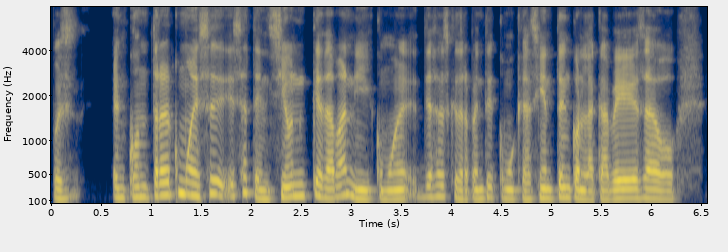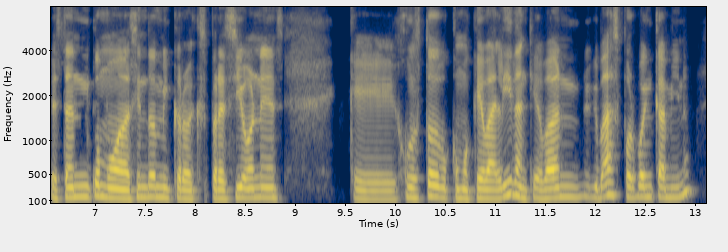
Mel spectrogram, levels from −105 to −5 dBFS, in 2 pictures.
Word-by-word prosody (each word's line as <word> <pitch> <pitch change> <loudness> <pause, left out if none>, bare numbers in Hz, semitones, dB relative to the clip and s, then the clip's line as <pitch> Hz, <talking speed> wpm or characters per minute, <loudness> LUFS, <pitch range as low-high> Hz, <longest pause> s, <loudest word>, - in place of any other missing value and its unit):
pues, 135 0 -4 0.3
encontrar 155 +5 +1
como 205 -4 +2
ese 180 +1 0
esa 220 +6 -4
tensión 155 - -1
que 180 -4 +2
daban 165 +5 +1
y 130 -1 +2
como 130 +1 -1
ya 155 +3 -6
sabes 165 0 -3
que 145 - -5
de - - 0
repente 135 +4 -4
como 135 -2 -3
que 130 - -6
asienten 140 +3 0
con 135 -3 +2
la 120 - -3
cabeza 135 +1 +3
o 125 0 -3 0.3
están 150 +2 +1 0.2
como 145 -6 +4
haciendo 155 +4 +1
microexpresiones, 145 +1 0 0.6
que 125 -2 -4
justo 145 0 0
como 140 -2 -3
que 140 - +3
validan 145 +5 +2
que 145 -1 -3
van 150 +3 +3 0.2
vas 185 +3 +1
por 155 -4 -2
buen 160 0 -1
camino. 155 +13 -2
145 Hz, 170 wpm, -22 LUFS, 130-160 Hz, 0.6 s, como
